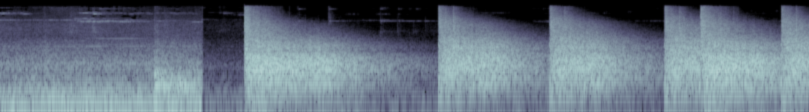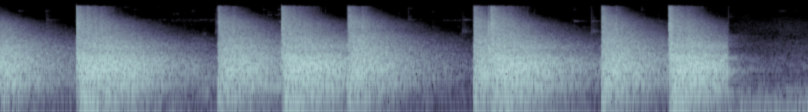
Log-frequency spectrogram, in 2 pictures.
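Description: A handgun fired about a dozen times at an uneven pace, roughly a shot a second, each shot ringing on with a long echo in an indoor range. A steady background hum fills the first two seconds before the first shot.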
